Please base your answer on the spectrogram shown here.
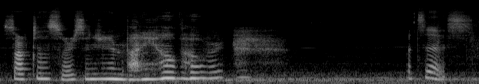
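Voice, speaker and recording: A young woman streaming a game, chatting casually, reacting aloud and thanking her viewers, her voice going hoarse. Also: sits high, fairly even intonation, measured pace, background noise. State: losing her voice.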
